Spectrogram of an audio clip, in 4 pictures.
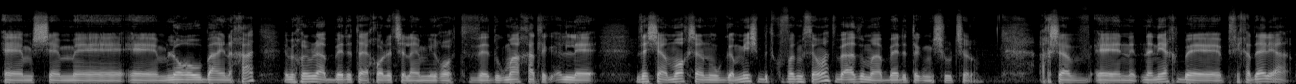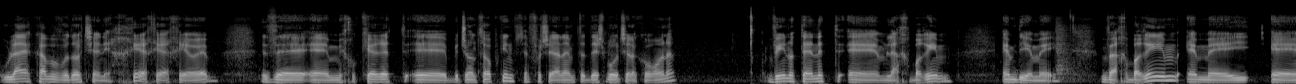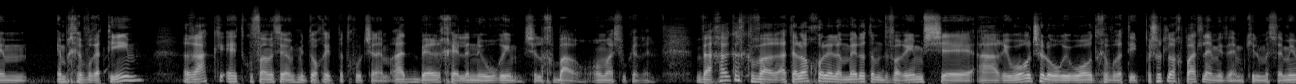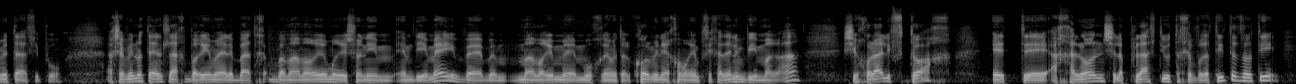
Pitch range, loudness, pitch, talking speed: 100-125 Hz, -28 LUFS, 105 Hz, 145 wpm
